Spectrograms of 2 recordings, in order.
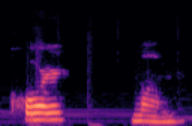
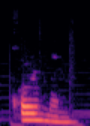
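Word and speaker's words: Corpsman: Corpseman is pronounced corom. Oh, okay. Corm.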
